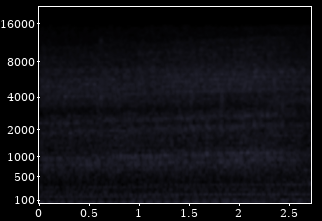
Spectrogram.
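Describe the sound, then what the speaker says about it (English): A tractor engine idles steadily in Farming Simulator 17, a low, continuous rumble with a constant hum and no noticeable changes in pitch or rhythm. "So we'll get this tractor."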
